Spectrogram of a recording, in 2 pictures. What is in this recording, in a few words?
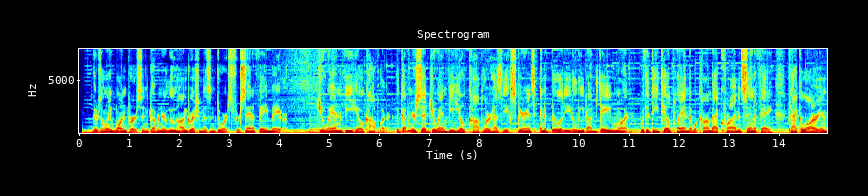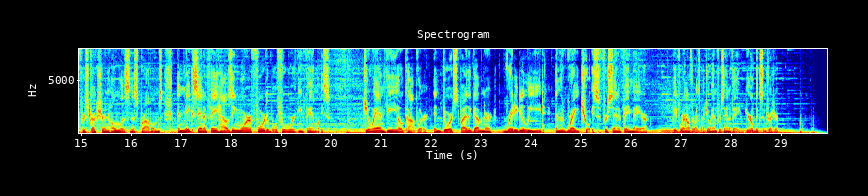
male voiceover, Radio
